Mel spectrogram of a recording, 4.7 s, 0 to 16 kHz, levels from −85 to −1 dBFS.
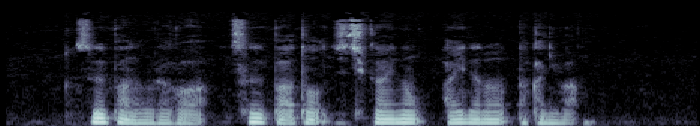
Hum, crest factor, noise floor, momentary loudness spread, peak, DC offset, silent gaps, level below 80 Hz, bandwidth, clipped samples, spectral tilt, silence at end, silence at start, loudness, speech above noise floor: none; 18 dB; -65 dBFS; 10 LU; -4 dBFS; under 0.1%; none; -42 dBFS; 9.2 kHz; under 0.1%; -5.5 dB/octave; 0.7 s; 0.5 s; -23 LUFS; 42 dB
